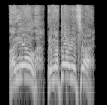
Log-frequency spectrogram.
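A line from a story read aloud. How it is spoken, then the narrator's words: Painfully loud distant shout. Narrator (Russian): Издали крикнул так, что даже в ушах чуть стрельнуло от боли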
